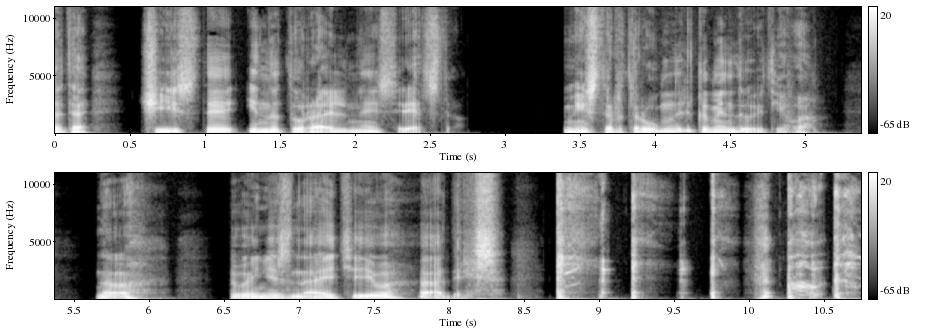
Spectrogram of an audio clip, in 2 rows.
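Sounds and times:
speech: 0.0 - 2.7, 3.4 - 8.8
person coughing: 8.7 - 10.7.

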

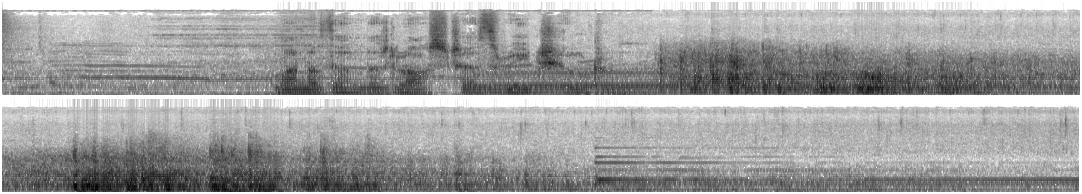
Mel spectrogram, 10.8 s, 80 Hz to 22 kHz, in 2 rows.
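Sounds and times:
steady heavy rain outside a hospital window in Bosnia: 0.0 - 10.7
speech: 1.4 - 3.8
rolling thunder: 2.4 - 10.7.

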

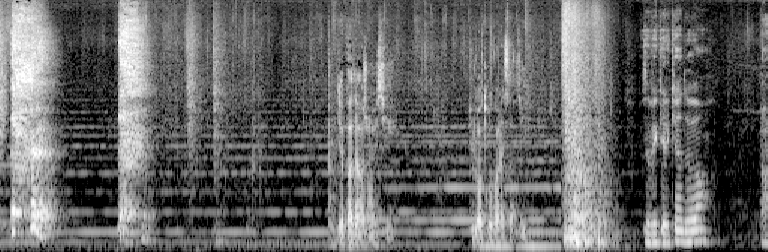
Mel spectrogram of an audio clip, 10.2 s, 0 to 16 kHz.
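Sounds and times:
person coughing during a prison intake body search: 0.0 - 0.9, 1.6 - 2.1
speech: 4.5 - 5.4, 6.3 - 7.8, 8.6 - 9.6.

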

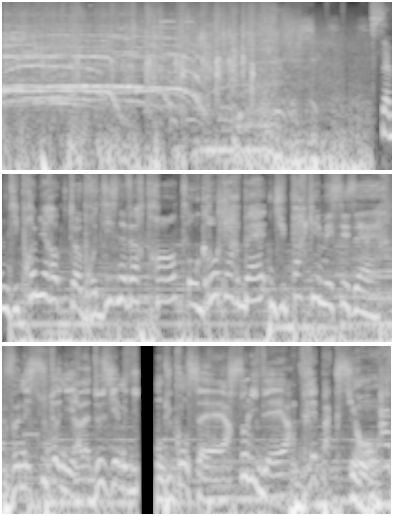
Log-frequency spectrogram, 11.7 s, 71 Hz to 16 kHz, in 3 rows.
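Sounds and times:
high shouts and whoops from the audience: 0.0 - 2.4
audience at a live show cheering: 0.0 - 3.0
speech: 3.8 - 11.6.

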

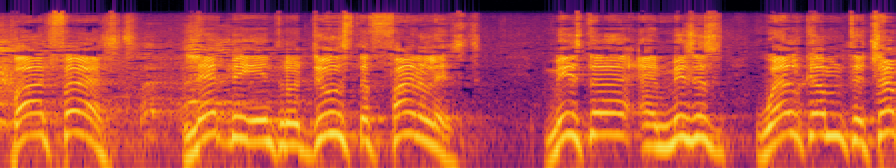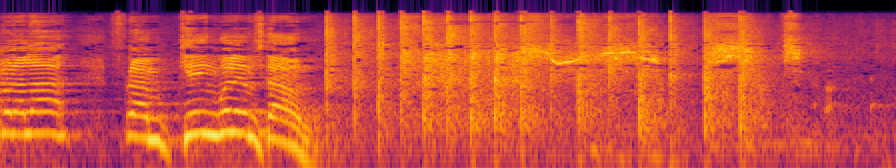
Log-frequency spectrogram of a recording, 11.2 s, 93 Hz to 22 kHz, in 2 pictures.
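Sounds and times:
speech: 0.1 - 7.8
audience clapping at a ballroom dance championship final: 7.5 - 10.7.

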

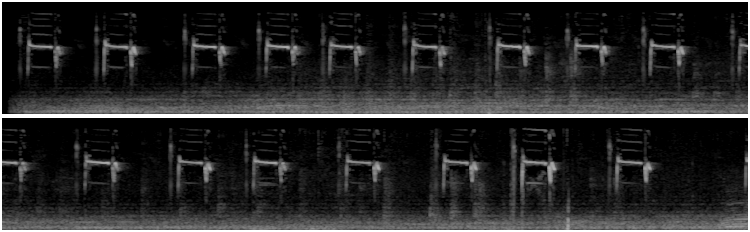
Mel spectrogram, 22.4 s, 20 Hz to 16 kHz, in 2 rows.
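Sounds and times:
constant low background rumble: 0.1 - 22.3
red-headed prinia singing level whistled notes with clicked attacks: 0.2 - 5.4, 7.4 - 10.3, 11.0 - 11.7, 12.4 - 13.1, 13.7 - 15.6, 16.3 - 17.0, 19.0 - 19.6, 20.3 - 21.0.

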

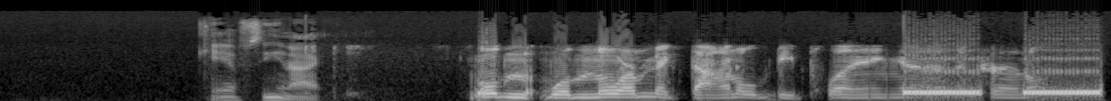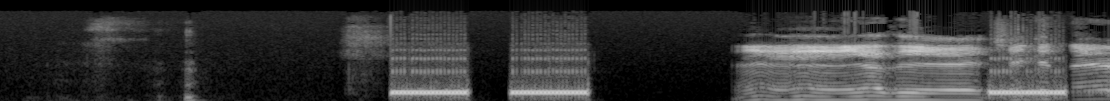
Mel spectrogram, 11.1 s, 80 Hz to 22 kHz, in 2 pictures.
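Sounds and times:
speech: 1.0 - 1.8, 2.4 - 5.5, 9.5 - 11.0
outgoing phone call to a fast-food restaurant in Ireland ringing back: 4.6 - 5.5, 7.5 - 8.5, 10.5 - 11.0.

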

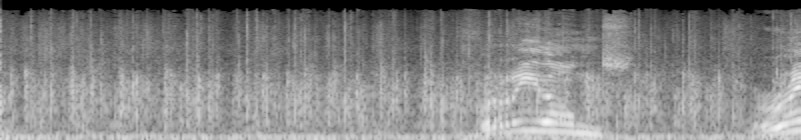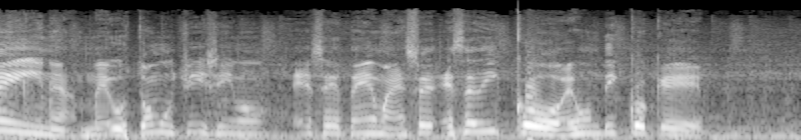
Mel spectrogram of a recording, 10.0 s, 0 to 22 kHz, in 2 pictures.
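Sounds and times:
audience applause: 0.0 - 5.3
speech: 3.0 - 4.0, 4.7 - 9.6.

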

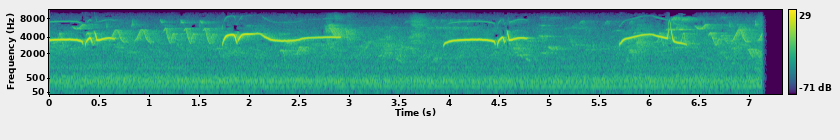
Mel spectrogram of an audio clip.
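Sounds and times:
Eastern Wood-Pewee giving slow plaintive slurred whistles: 0.0 - 3.1, 3.9 - 5.0, 5.7 - 7.2
buzzy bird call series: 0.0 - 6.6.

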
